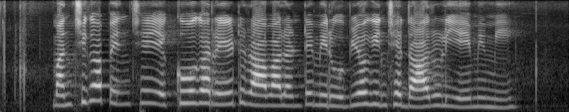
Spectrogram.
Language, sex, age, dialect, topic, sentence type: Telugu, female, 25-30, Southern, agriculture, question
